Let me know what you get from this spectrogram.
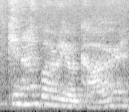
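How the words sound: It is said with strong, heartfelt feeling.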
